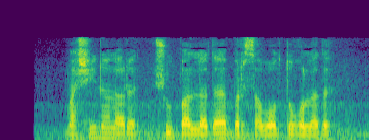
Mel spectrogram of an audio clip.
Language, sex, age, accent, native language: Uzbek, male, 18-24, Qashqadaryo, Uzbek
